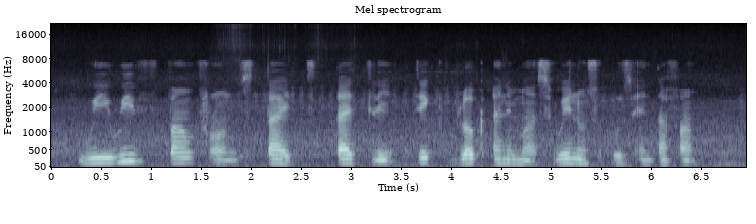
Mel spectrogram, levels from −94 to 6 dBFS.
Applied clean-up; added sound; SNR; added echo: none; Bird; 19 dB; none.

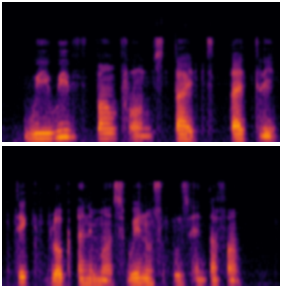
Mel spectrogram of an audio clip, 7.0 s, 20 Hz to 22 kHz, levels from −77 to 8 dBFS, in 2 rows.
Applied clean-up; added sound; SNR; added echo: neural mask model RNNoise.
